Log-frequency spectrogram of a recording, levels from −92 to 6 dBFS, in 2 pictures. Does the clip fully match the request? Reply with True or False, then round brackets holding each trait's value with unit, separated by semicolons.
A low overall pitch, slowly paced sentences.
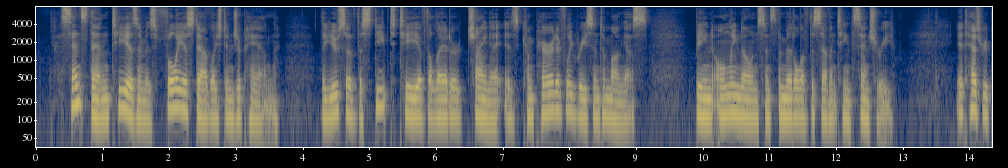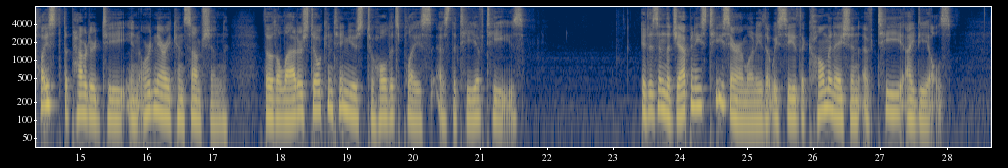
False (115 Hz; 150 wpm)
